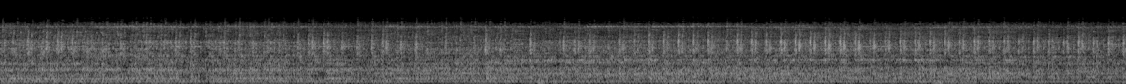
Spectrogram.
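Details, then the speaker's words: VW Touran 2010, 1.6 BSE engine rebuilt about 15,000 ago (oversize pistons, valves, hydraulic lifters), cold start after two days: crisp regular ticking about three per second in time with the engine as idle drops below 1000 rpm, fading as it warms, seemingly left side; cause unknown. "Греется. Обороты падают, и начинается стук."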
